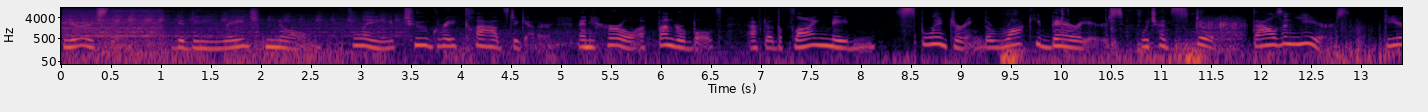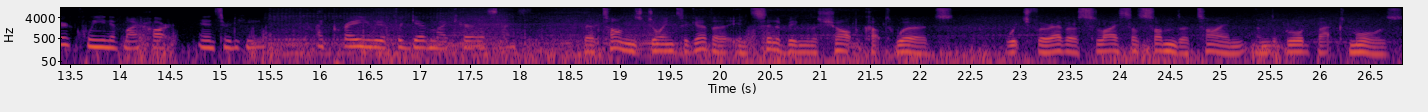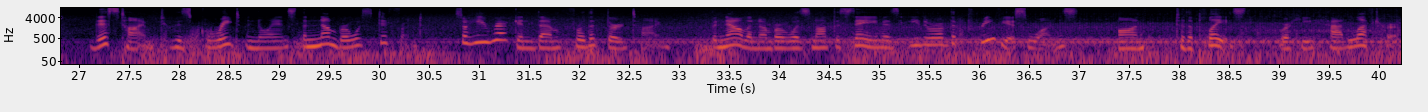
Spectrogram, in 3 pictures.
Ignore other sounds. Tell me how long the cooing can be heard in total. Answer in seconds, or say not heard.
not heard.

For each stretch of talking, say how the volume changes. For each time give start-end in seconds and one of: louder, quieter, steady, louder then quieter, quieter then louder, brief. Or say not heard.
0.0-40.1 steady.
